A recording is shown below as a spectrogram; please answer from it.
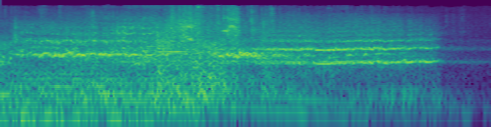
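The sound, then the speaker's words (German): A car brakes hard on the last left curve just before Tempelhofer Damm as an oncoming car shoots toward it, a loud, sustained, harsh tire screech lasting a few seconds, then cutting off abruptly into near silence. “Du bremst scharf und hältst deinen rechten Arm schützend vor meine Brust, in dem rührendsten Irrglauben, dass deine Armschranke mich vor ernsthaften Verletzungen bewahrt.”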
